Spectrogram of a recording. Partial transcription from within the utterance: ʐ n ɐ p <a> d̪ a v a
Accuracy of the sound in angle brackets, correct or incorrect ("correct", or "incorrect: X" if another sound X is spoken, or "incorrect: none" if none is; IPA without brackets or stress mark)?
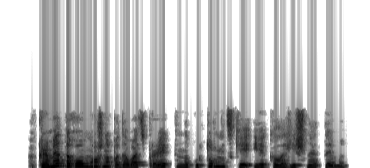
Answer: incorrect: ɐ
